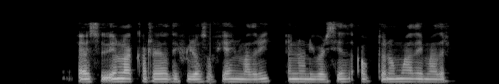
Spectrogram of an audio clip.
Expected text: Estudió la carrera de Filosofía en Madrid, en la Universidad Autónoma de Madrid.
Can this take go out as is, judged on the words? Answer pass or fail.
pass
